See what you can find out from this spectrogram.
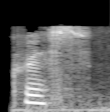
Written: cris

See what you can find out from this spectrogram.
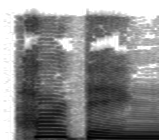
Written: harping

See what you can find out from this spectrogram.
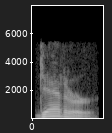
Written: getter

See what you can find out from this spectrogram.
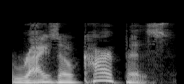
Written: rhizocarpous

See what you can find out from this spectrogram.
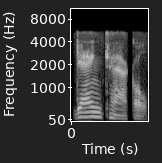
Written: gang-tackle

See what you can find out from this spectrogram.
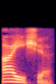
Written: Aishah

